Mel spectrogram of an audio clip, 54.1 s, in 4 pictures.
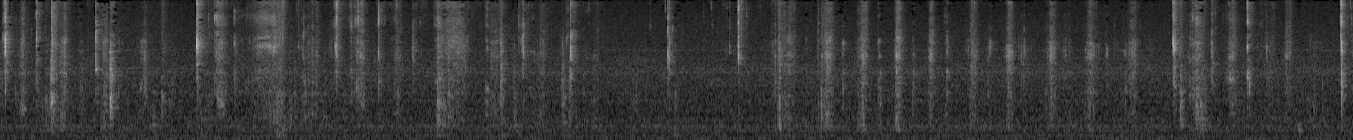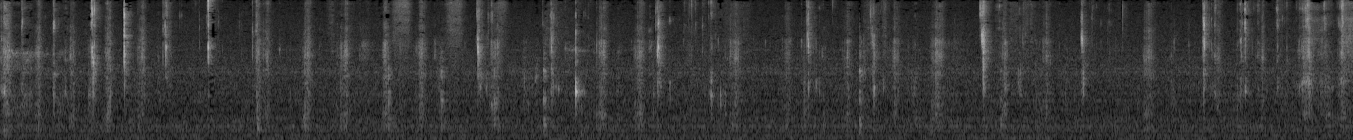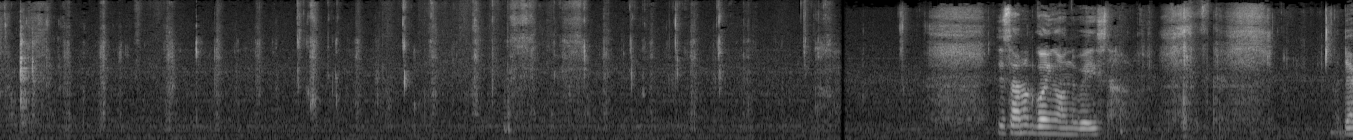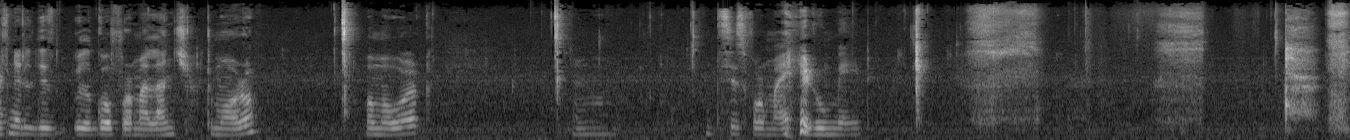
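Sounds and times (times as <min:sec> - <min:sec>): faint steady hum: 0:00.0 - 0:54.0
wet mouth clicks: 0:49.7 - 0:49.9.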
